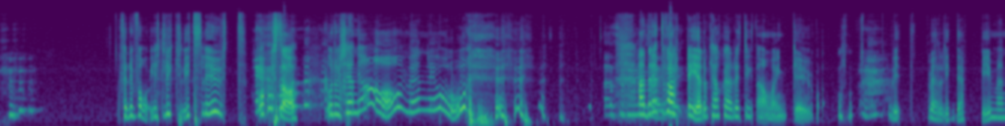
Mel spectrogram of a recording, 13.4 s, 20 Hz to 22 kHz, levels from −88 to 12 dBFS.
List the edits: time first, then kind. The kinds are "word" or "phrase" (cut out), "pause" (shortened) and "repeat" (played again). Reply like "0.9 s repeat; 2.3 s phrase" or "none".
4.8 s phrase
